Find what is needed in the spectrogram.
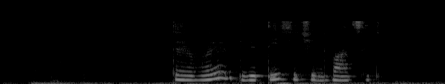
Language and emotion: Russian, neutral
